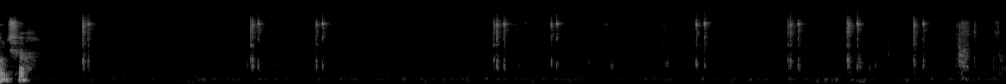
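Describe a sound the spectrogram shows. Short electronic clicks sound as upgrades are bought in a game.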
